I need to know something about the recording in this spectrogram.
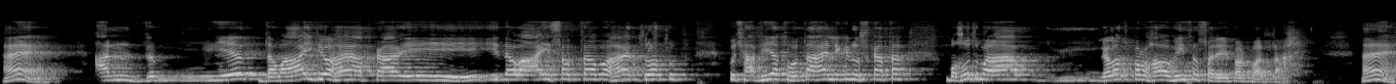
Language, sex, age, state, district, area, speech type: Hindi, male, 60+, Bihar, Samastipur, rural, spontaneous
